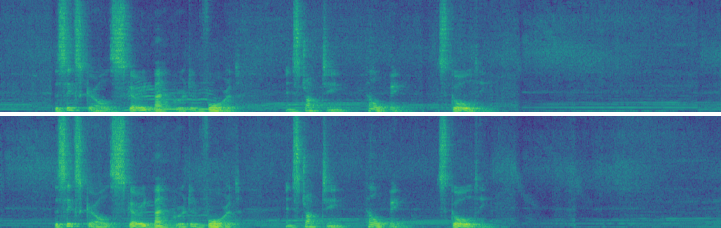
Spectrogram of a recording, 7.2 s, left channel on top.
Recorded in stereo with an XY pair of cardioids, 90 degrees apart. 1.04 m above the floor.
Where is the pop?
I don't hear a pop.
